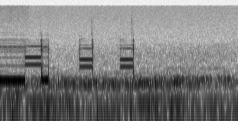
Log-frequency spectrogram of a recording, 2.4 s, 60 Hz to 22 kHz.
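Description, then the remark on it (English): Three short telephone keypad dialing tones beep in quick succession as someone dials 911 on a home landline phone, each a clean dual-pitched blip, with the first one longer, over a low steady background hum. “I grabbed the phone and called 911.”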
